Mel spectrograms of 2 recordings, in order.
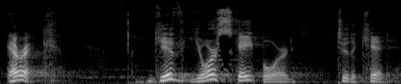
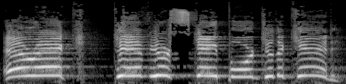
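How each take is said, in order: First: Soft, low voice in his head, fading at the end; a faint divine nudge, softer and lower; quiet inner voice. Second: Much higher, loud, slow booming command; a divine voice shouting inside his head; God's voice in his head demanding, higher and much louder; even louder inner voice. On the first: Inner voice of God speaks. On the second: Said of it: "but this time even louder". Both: Retold or imitated.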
